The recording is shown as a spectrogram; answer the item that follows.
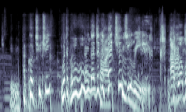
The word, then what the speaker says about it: charcuterie: What the Charcuterie. What? How do you pronounce that? Charcuterie? Some people say charcuterie, whatever you want to say.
